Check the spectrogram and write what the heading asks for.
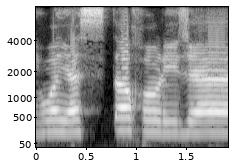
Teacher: র এর নিচে জের হওয়ার কারণে র চিকন হবে, 7 নং সূত্রে আমরা দেখেছি।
